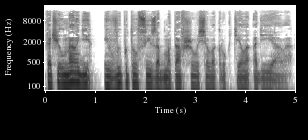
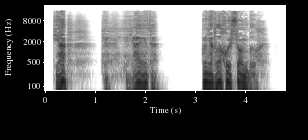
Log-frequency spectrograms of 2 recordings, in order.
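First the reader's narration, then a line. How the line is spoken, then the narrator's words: Breathless exhale. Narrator (Russian): выдохнул Никита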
